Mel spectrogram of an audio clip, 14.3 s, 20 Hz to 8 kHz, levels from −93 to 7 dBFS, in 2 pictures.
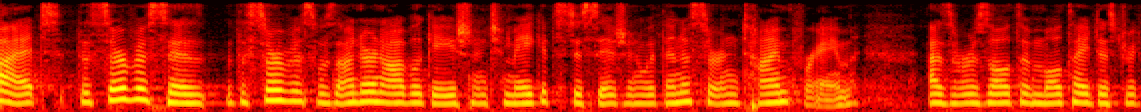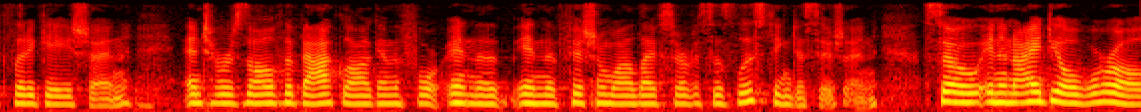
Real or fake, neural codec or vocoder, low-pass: fake; vocoder, 22.05 kHz, 80 mel bands, WaveNeXt; 7.2 kHz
